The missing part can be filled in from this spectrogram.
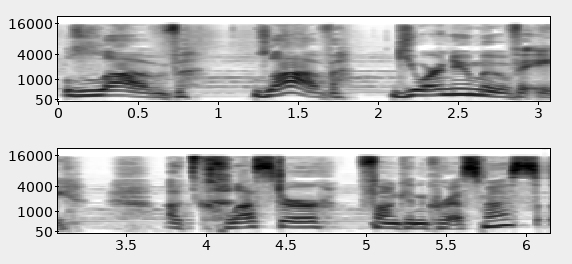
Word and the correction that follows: Cluster Funk Christmas: a, cluster, funk Christmas. – Cluster funk Christmas. yeah, just thank you. I, I added the extra syllable.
